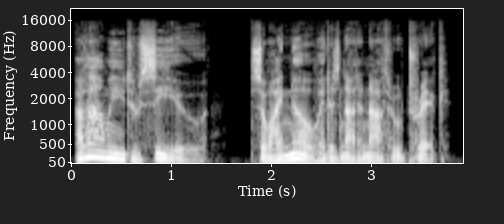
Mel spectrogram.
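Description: A man's voice: sits low, huge pitch swings, moderate pace, creaky, dry recording, studio quality, heavily acted. A man voicing a wary, imperious female alien priestess who speaks sharply and formally. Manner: sharp, commanding, archaic.

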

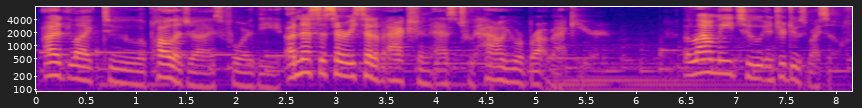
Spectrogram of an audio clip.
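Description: Earnest male agent for pony audio drama, played by a man. Courteous, formal, very lively intonation over clear music. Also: a little high, normal speed. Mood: polite.

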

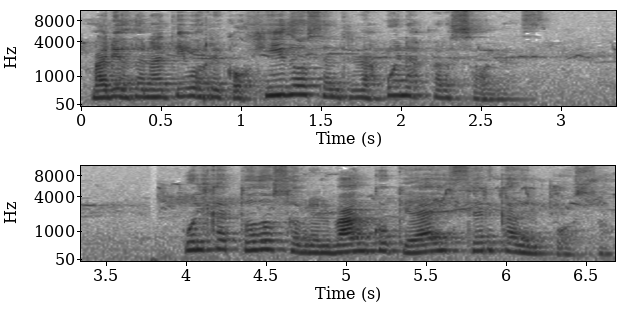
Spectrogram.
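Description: A woman's voice: a little high, lively intonation, moderate pace. A woman reading scripted narration for a radio drama. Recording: roomy sound with faint noise. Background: birdsong, outdoor ambience.

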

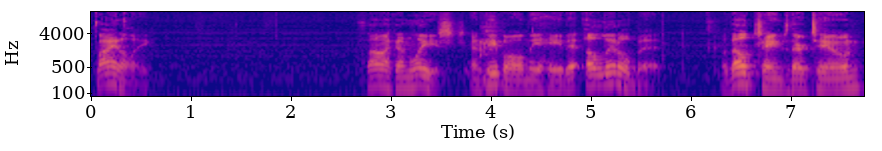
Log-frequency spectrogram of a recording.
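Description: A man with a mid-pitched voice hosting a let's play. He talks at a very slow, unhurried pace, casually joking and reading text from the game out loud. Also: lively intonation.

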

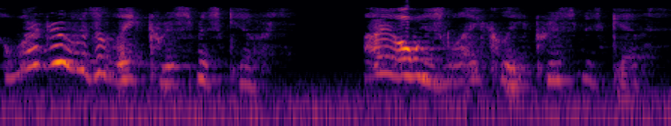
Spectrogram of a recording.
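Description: Impulsive male monkey kid, very high and squeaky, played by a woman; muffled lo-fi radio-drama sound. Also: animated, moderate pace, gravelly, a little hiss or hum. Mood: childish. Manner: impulsive, whiny, easily distracted. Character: childish excitable young male monkey. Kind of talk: amateur old-time radio parody. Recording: muffled lo-fi audio with music.

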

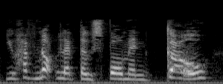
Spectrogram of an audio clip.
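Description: A woman's voice: medium pitch, normal speed, a bit bright, husky. A woman doing a vicious, menacing villain. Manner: menacing, commanding. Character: menacing male villain official, cold and vicious.

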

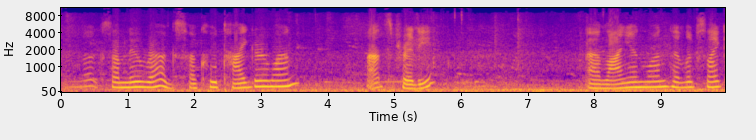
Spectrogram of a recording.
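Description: A woman narrating a shopping vlog as she walks store aisles, reading out items and prices in an unhurried way with light chuckles, recorded on a handheld phone. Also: mid-range voice, highs cut off, background noise. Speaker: shopping vlogger. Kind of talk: casual shop-with-me narration. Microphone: phone camera held by the speaker.

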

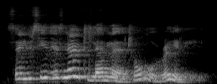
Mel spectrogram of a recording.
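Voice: medium pitch, huge pitch swings, mellow, roomy sound, voice pushed up. A reader voicing a tactful male companion who bows out with light banter. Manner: quick, bantering.

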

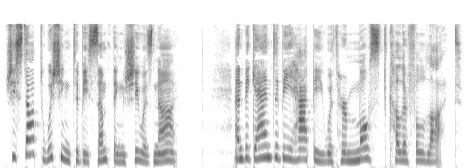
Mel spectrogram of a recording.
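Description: A woman narrating a rhyming bedtime story for children with expressive, drawn-out delivery. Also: medium pitch, dry recording, clean studio sound.

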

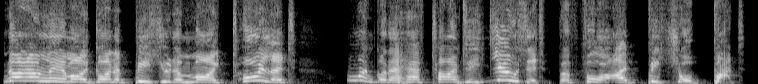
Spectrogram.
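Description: A man's voice: very high voice, lively intonation, a little fast, pushed and bright, dry recording, studio quality, exaggerated voice. A man voicing a brash, hot-headed young boy fighter in a cartoon video game, belligerent and exclamatory. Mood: boastful, combative.

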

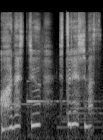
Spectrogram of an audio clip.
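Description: High, slow, courteous young secretary. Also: female voice, over loud music. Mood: polite, hesitant. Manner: soft, formal, hesitant and very courteous. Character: polite, earnest, anxious young female secretary. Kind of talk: Japanese video game voice acting.

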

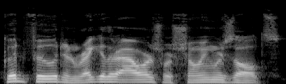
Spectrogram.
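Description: A man narrating a children's story in a measured, deliberate way. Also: on the low side. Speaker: storybook reader.

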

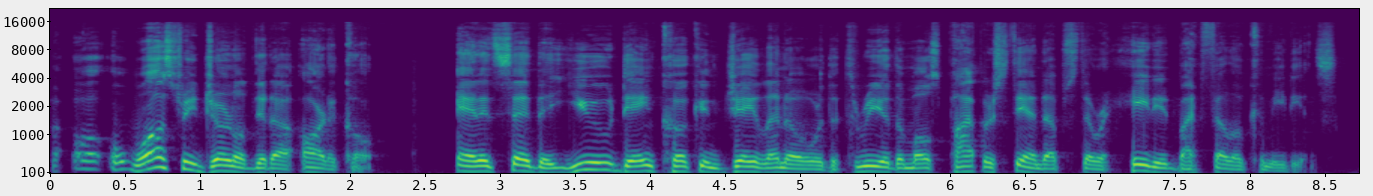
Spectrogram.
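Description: A man's voice: fairly low pitch, animated, moderate pace, a little mellow, no room sound. Male interviewer, very dry close sound. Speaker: interviewer, host. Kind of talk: conversational interviewing.

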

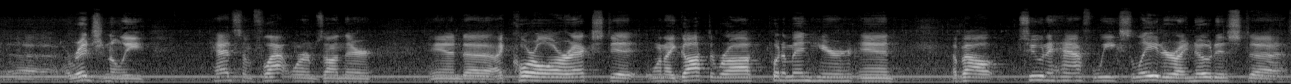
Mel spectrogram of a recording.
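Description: A man with a fairly high voice talks off the cuff while filming his home reef tanks, stopping often to fill gaps with "uh". He records on a handheld camera, and a clear noise sits under his voice in the recording, with an air conditioner humming behind him. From Oregon. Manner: rambling, lots of "uh" fillers. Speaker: reef aquarium hobbyist. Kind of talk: casual walkthrough vlog. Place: home reef tank setup, indoors. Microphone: handheld camera, off-screen.

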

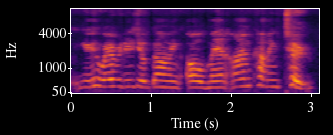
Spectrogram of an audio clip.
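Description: A woman's voice: a little high, moderate pace, mellow, husky, dull audio, voice pushed up. A woman voicing a frightened, angry young boy in a storybook, pleading and defiant with his grandfather. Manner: pleading, stuttering when alarmed.

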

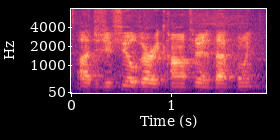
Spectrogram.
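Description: A man, a reporter, asking brisk, wordy questions at a press conference. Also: mid-range voice, completely flat delivery, sharp tone. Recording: slightly distant, faintly noisy room audio.

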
